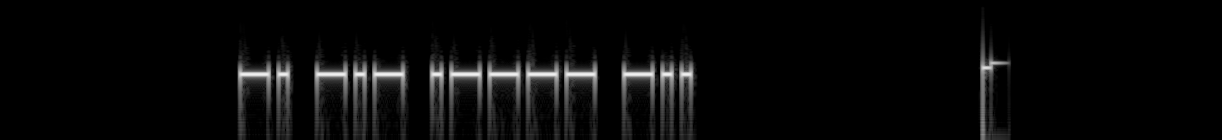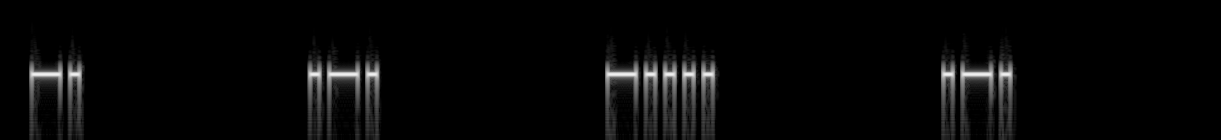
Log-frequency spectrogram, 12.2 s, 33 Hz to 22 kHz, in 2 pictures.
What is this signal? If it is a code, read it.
Morse code, heard as a keyed tone, about 25 wpm, spaced as for 11 wpm, 700 Hz. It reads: NK1D NR6R
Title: USA Call Signs - 8x Character Spacing - 25wpm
